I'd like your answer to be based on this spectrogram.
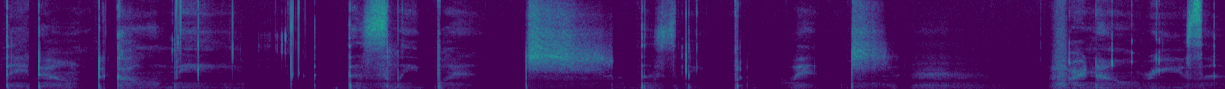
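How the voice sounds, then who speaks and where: Whispering breathily, an ASMR performer takes on the role of a kind, whimsical bedtime witch. She speaks slowly and with care, leaving pauses after each brief phrase to keep things soothing.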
